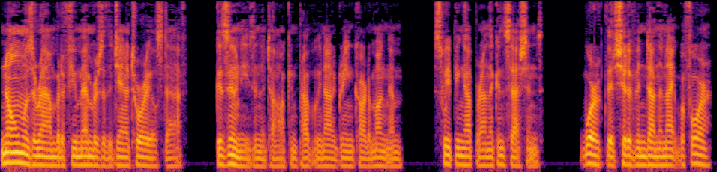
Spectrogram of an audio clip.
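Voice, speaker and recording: A man narrating a novel as an audiobook in a measured, wry storytelling manner. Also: low voice, fairly even intonation, gravelly, no echo, studio quality.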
